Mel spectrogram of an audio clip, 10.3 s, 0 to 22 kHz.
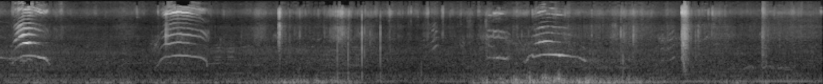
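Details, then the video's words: Kittens crying to their mother for milk, giving a few high arched mews spaced out over ten seconds, with low rumbling and handling noise in between and a steady hum. "Cute cat babies crying for cat she ignore 1st then calls for milk"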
